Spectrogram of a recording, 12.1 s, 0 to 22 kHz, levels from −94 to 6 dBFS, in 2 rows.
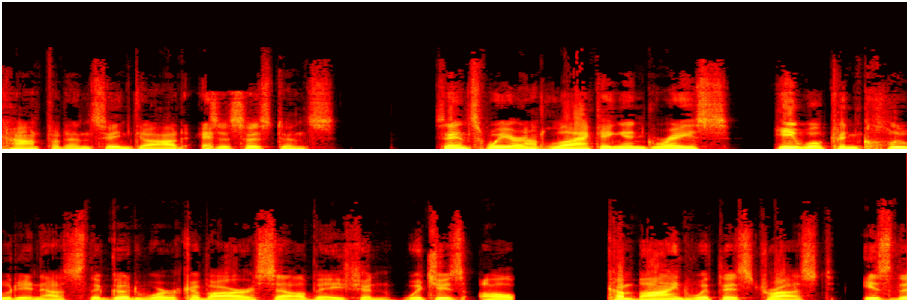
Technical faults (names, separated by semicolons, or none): damaged data in a compressed stream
